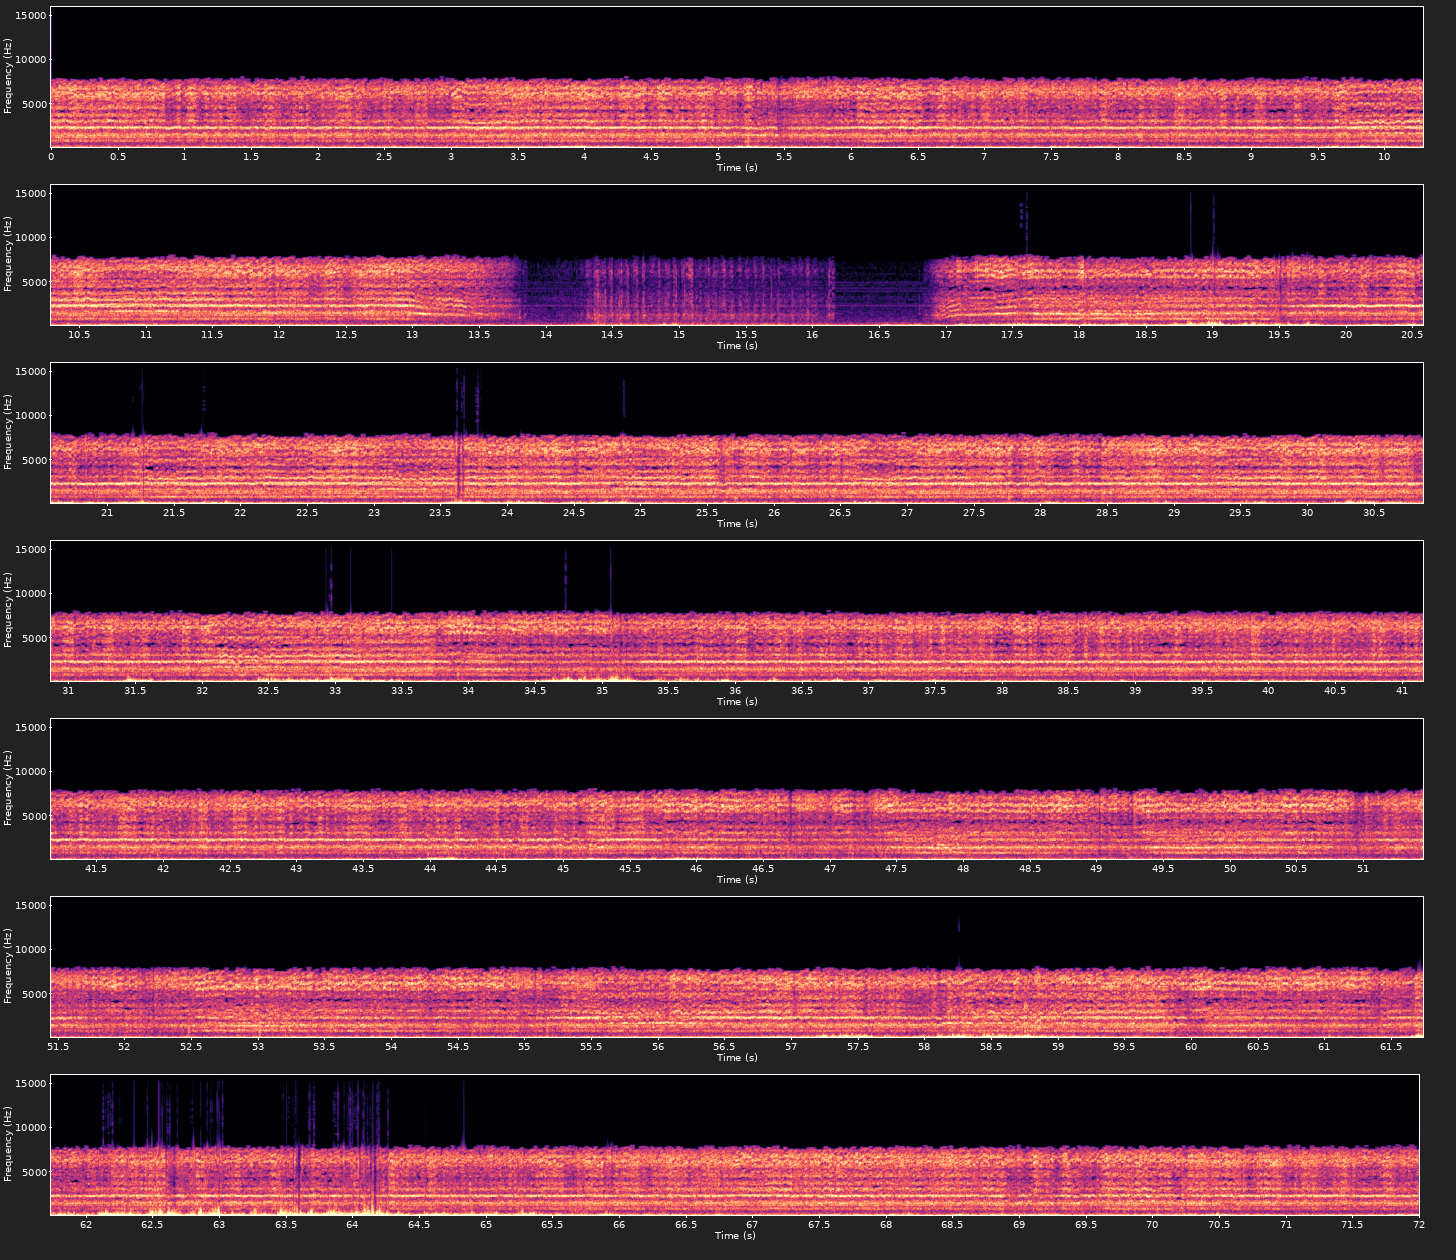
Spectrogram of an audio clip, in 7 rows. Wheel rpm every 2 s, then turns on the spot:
200, 200, 200, 200, 200, 200, 100, 30, 120, 200, 200, 200, 200, 200, 200, 200, 200, 200, 200, 200, 200, 200, 200, 200, 200, 200, 200, 200, 200, 200, 200, 200, 200, 200, 200, 200.
14-16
